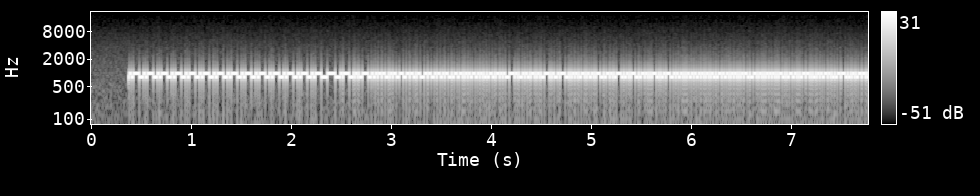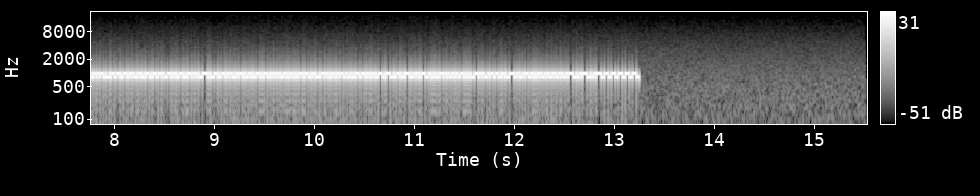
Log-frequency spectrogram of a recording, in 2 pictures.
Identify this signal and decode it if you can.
NAVTEX (SITOR-B), 100 baud, 170 Hz shift, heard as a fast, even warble, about 900 Hz centre. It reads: ZCZC UB05 GALE WARNING 236. SW 5 TO 6 EXPECTED LATER. NNNN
